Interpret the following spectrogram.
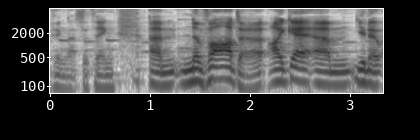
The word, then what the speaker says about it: Nevada: pronunciation of it and it's so hard for me to change it because it's it's just not natural um I think for British people to to pronounce that second syllable the way uh that is done here in the US, but you pronounce it. Nevada. Which I think is how uh people in Nevada uh would say it.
